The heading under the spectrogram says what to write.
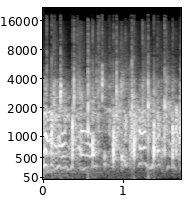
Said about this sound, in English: Okay, just make a clap first. Yeah.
